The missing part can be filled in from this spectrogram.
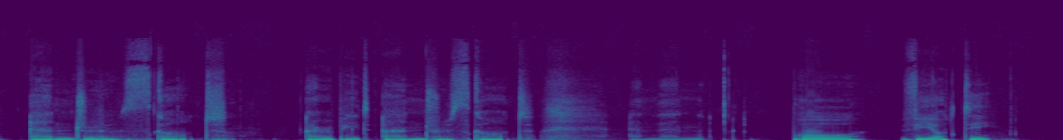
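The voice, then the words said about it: Sexy, seductive voice. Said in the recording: “in a sexy voice”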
